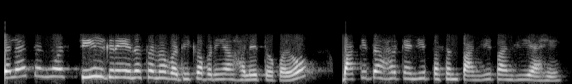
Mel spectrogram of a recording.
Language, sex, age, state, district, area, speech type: Sindhi, female, 30-45, Uttar Pradesh, Lucknow, urban, conversation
